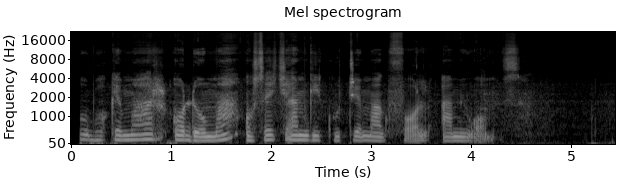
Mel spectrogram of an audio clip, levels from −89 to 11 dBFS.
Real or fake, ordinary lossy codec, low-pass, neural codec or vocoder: fake; none; none; vocoder, 44.1 kHz, 128 mel bands, Pupu-Vocoder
